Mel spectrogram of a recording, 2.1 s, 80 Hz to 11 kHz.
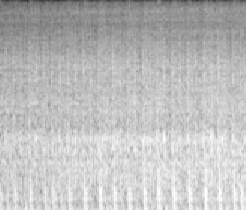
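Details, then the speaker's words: Lazy 250 single-cylinder dirt bike at idle after choke start, before heat cycle: fast, choppy idle about twelve pulses a second with loud, raw exhaust; bike needs an exhaust tip and has trouble starting without choke. "It's loud. We gotta get a exhaust tip too."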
